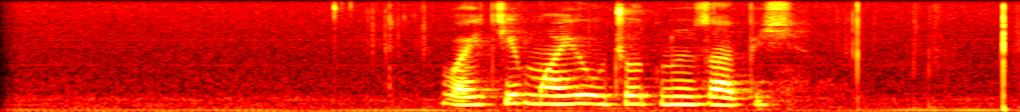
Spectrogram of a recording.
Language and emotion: Russian, neutral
